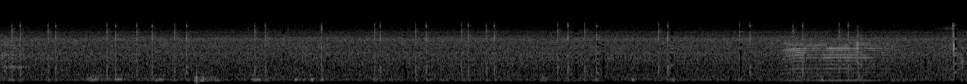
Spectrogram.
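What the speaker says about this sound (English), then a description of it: "I can hear sheep outside." Sheep bleat in Minecraft over a steady hiss of rain, with a short bleat near the end and frequent light clicks of keyboard and mouse throughout; no talking.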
